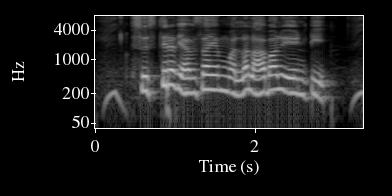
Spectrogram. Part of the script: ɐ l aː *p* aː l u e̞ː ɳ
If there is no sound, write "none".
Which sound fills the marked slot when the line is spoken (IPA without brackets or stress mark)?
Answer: b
